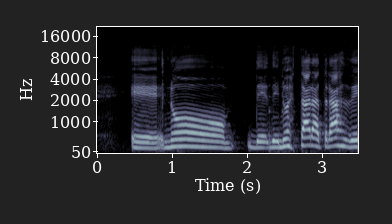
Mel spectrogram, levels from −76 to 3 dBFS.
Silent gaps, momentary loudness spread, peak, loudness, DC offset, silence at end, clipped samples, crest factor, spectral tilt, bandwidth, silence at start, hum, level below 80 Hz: none; 9 LU; -10 dBFS; -24 LUFS; under 0.1%; 0 s; under 0.1%; 16 dB; -5 dB/octave; 12 kHz; 0.45 s; none; -68 dBFS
